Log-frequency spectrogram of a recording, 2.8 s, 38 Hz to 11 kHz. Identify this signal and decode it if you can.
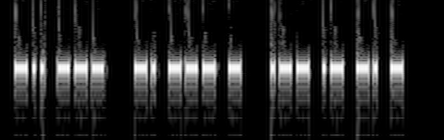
Morse code, heard as a keyed tone, about 46 wpm, 700 Hz. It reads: DO NOT WANT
